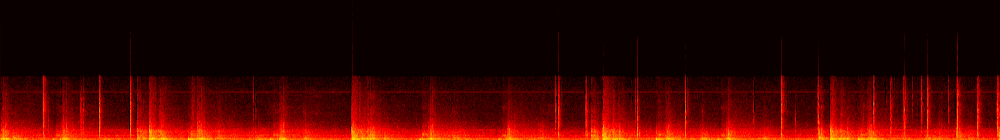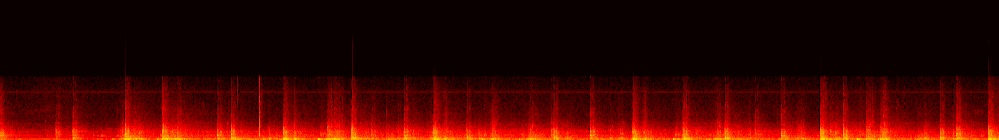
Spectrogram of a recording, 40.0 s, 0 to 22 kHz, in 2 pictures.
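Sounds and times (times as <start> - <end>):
fireworks bangs and booms: 0.0 - 20.4, 21.1 - 39.9
constant rumble: 0.0 - 39.9.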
